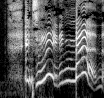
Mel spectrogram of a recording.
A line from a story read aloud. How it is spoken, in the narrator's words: Lady Fanshawe squealed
